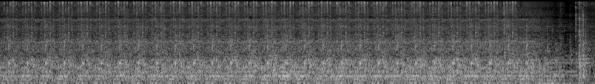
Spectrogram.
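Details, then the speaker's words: 2010 Dodge Journey 3.5 V6 idling after restart with a clattering tick and uneven beat: misfire with MIL on and code P0206, diagnosed to the number 6 injector; it wasn't missing when first driven in. "so it's missing on a startup i'm sure it wasn't this viking you can see it misfiring now but it wasn't misfiring before"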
